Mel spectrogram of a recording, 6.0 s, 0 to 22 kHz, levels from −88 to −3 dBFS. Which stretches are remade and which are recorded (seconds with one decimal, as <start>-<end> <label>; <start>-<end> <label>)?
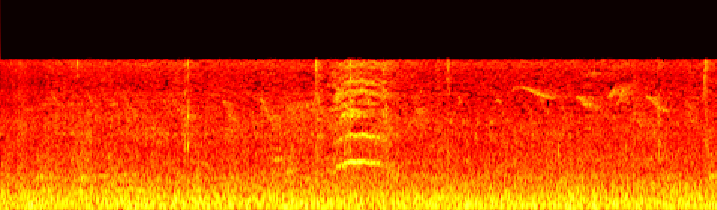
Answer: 0.0-2.3 recorded; 2.3-2.8 remade; 2.8-6.0 recorded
